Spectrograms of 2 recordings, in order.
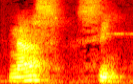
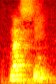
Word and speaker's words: nasci: Por ejemplo, la palabra nasci se escribe así, con SC, pero se pronuncia como si fuese solo la S, nasci. No tiene sonido de nasci, tiene sonido de nací. Esto en Brasil, pero en Portugal veo la gente diciendo nasci, con sonido de SH.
